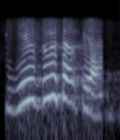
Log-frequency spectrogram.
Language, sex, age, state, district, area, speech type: Hindi, female, 45-60, Uttar Pradesh, Mau, urban, conversation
